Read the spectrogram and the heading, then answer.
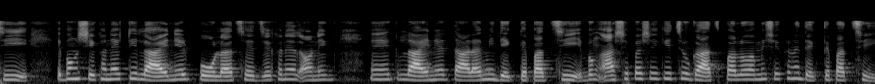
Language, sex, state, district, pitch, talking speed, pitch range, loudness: Bengali, female, West Bengal, Malda, 220 Hz, 160 wpm, 195-235 Hz, -27 LUFS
